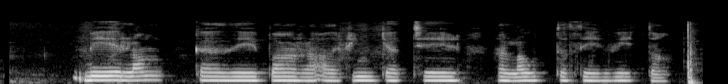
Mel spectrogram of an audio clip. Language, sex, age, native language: Icelandic, male, 13, Icelandic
